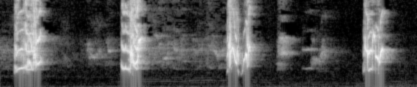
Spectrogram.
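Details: Harsh, rasping chirps come from a green Fischer's lovebird pair, about one per second, with soft, thin twitters between the loud notes.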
